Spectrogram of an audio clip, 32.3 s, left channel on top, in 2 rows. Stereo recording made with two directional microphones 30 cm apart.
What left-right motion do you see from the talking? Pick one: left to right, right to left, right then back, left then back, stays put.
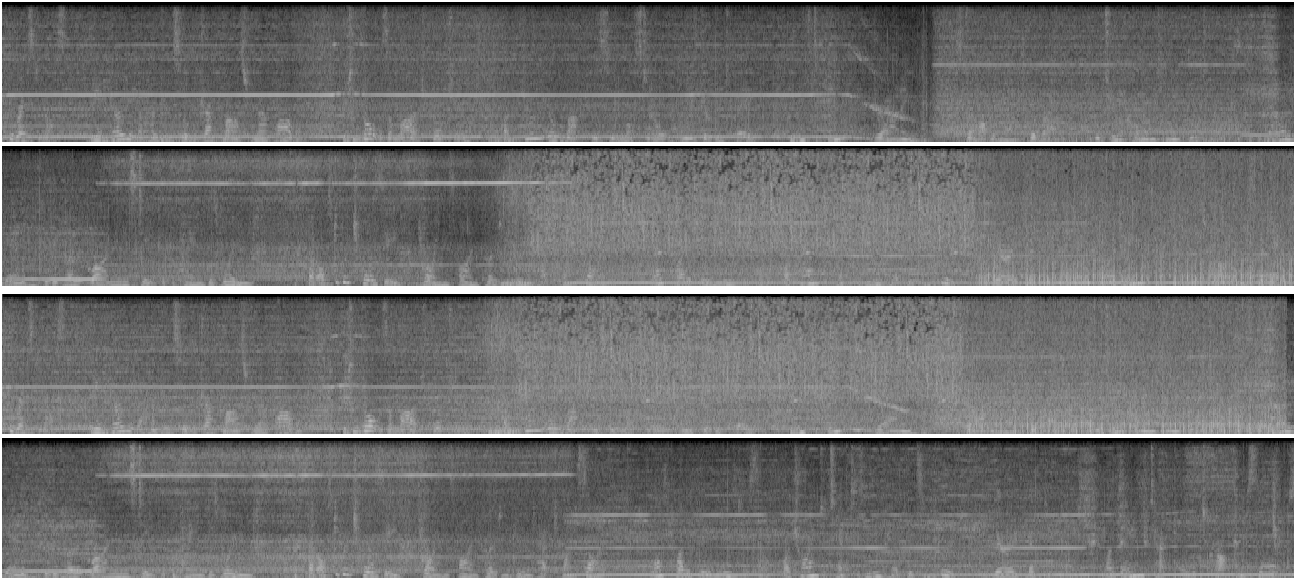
stays put.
